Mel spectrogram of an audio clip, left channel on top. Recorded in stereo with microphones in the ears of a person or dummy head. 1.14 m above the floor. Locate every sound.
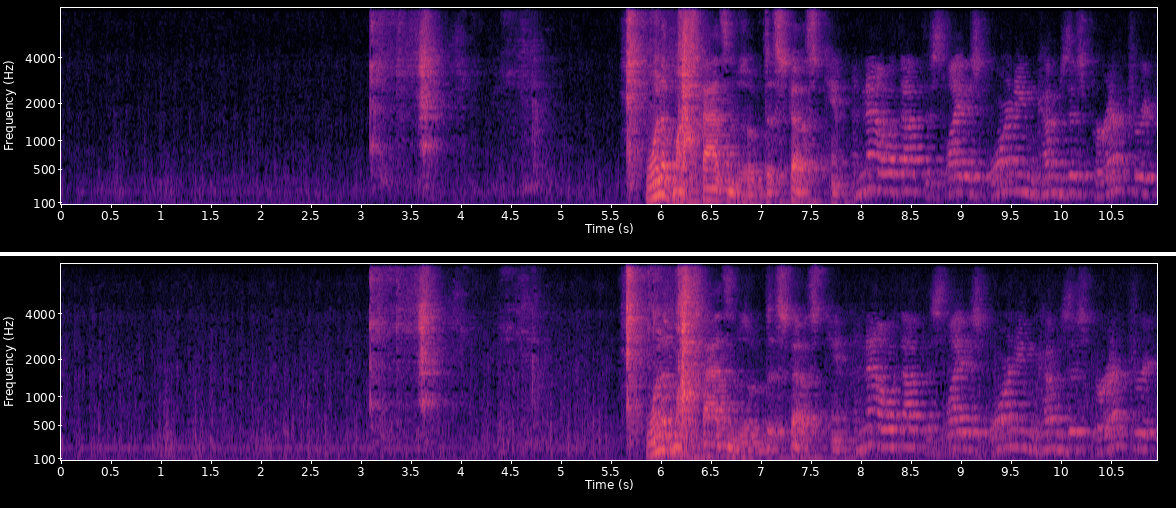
3.1 s chewing: 25° right (ahead or behind), 2 m
5.8 s a man speaking: 70° left (ahead or behind), 0.9 m
7.9 s a man speaking: 20° left (ahead or behind), 2.0 m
